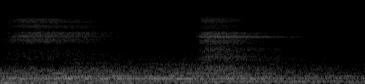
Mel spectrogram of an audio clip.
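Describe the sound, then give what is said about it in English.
A deep breath is drawn and let out, a long, airy, quiet rush of air with a short lull midway, heard alone. “So just take a deep breath wherever you are right now.”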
